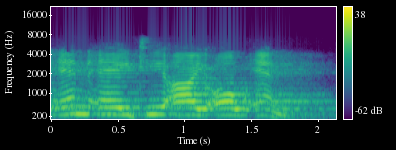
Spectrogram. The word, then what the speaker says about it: nation: spelling we write it t i o it has the same sound it has the same sound but doesn't have the same spelling of the sound hope that clear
